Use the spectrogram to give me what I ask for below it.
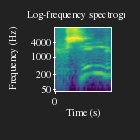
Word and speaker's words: सिंह: सिंह का spelling SINGH लिख बाढ़ते हैं, लेकिन वो स्पेलिंग सिंह का नहीं होता है, क्योंकि सिंह में ह का उच्चारण GH से नहीं होता है जी।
